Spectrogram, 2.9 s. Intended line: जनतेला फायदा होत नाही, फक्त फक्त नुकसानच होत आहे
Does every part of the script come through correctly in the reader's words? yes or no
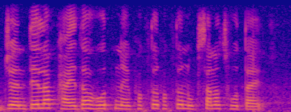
yes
